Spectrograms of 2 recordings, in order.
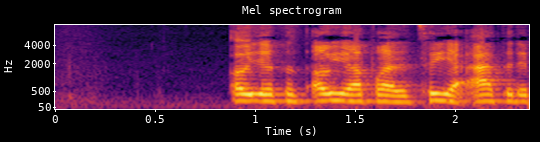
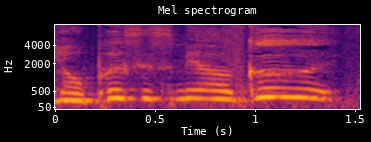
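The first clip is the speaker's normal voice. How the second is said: imitating him; 7 semitones higher, slower than usual. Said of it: "He told me".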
